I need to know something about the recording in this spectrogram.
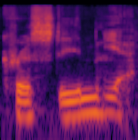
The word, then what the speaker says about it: X-Teen: Oh yeah, like it's pronounced Christine, but it's written X-Teen. It's like, apparently, I'm pretty sure they explained it themselves. It's kind of like how Xmas is, like you'd say Christmas.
